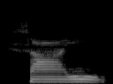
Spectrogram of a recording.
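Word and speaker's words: sign: तौजी साइलेंट होता है जैसे साइन इन यहां पर पहले नहीं जा रहा कि साईं जो दूसरा है डिजाइन यहां येन से पहले जी है तो जी को नहीं पढ़ा जा रहा है तू है क्योंकि यहां पर जी साइलेंट है इस वीडियो में इतना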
